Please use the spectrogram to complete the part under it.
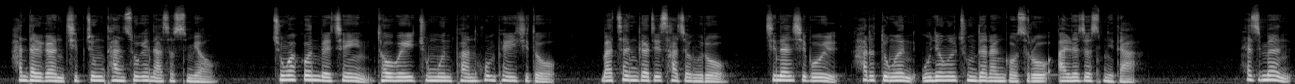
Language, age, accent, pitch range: Korean, 40-59, native, 150-190 Hz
